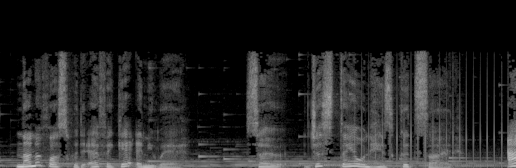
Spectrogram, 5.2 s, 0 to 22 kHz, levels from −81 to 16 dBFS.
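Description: From 3.54 to 5.15 s, a regular train of clicks ticks over the sound at 14.4 per second, around twenty sharp pulses, likely from equipment interference.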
